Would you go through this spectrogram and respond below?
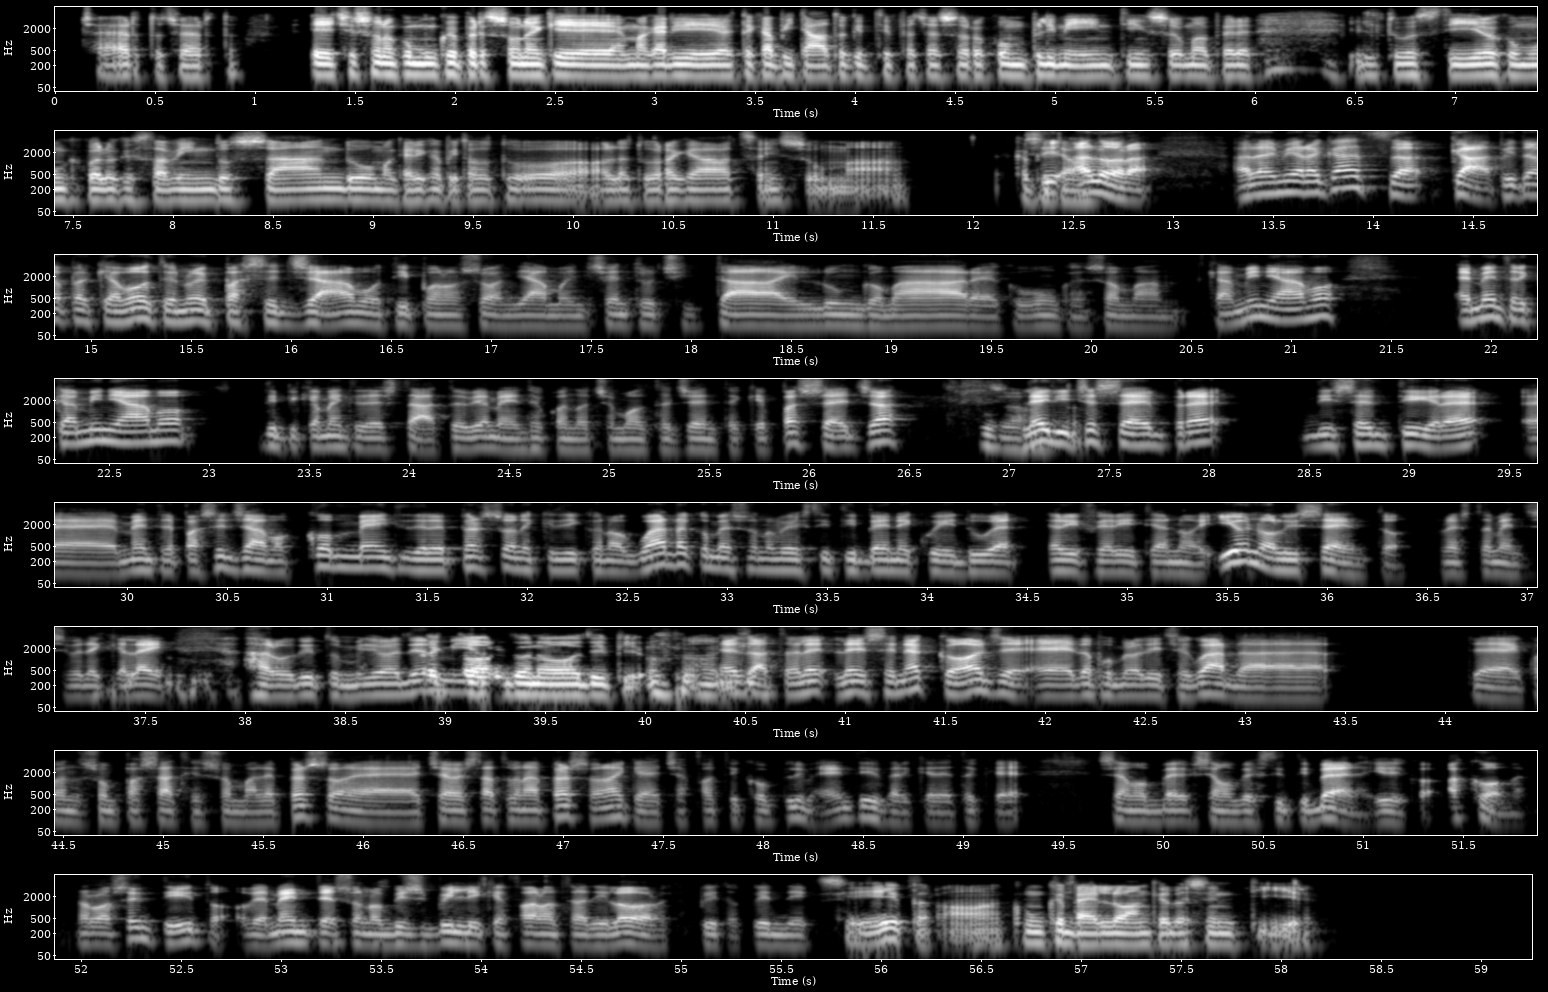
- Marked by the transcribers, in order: tapping; chuckle; laughing while speaking: "ha"; laughing while speaking: "più"; drawn out: "Guarda"; "cioè" said as "ceh"; other background noise
- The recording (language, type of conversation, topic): Italian, podcast, Come è cambiato il tuo stile nel tempo?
